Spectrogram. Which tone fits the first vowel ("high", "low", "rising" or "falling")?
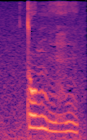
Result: high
